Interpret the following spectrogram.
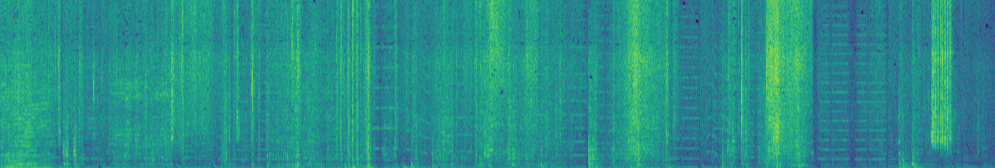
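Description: Plastic stretch wrap being pierced with a pen and ripped off a box, a run of rips and rustles, then cardboard box flaps being pulled open, with background music underneath.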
